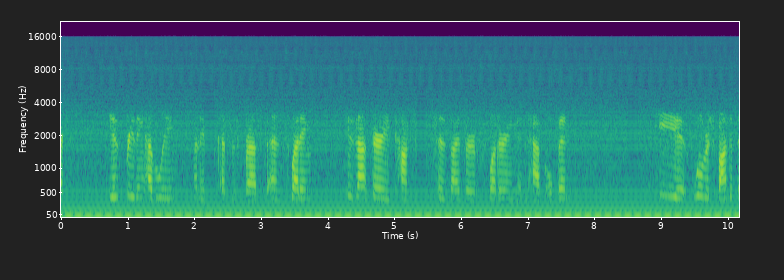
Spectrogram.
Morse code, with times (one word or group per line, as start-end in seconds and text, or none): none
